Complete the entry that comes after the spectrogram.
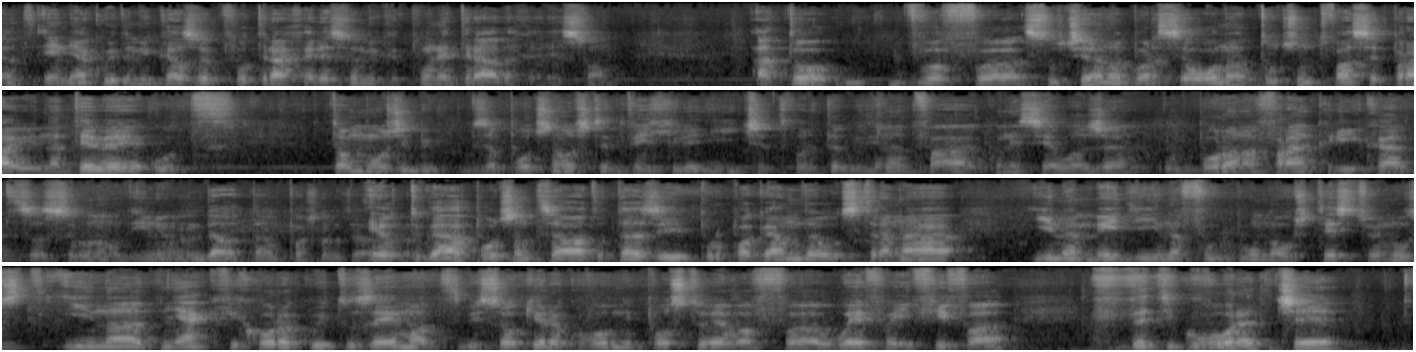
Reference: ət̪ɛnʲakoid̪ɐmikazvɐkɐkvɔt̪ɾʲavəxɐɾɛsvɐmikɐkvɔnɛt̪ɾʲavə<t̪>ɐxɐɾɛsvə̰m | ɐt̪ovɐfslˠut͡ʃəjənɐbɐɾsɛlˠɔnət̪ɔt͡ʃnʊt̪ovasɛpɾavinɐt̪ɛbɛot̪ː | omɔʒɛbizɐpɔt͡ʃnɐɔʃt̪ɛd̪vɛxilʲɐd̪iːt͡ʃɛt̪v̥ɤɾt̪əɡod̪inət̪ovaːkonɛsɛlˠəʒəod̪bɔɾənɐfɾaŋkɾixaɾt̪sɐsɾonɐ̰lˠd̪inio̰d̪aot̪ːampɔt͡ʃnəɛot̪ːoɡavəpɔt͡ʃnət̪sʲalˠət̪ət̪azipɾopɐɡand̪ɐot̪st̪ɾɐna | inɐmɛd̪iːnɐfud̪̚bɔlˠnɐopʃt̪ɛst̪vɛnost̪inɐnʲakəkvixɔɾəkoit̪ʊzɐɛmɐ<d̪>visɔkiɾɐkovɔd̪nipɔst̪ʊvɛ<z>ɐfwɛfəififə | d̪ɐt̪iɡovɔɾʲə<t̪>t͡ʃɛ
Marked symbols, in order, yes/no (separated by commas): no, no, no, yes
